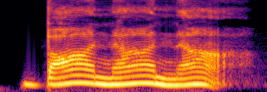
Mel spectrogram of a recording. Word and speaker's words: banana: For example, in the word banana, the stress is on the second syllable, banana. If you put the stress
